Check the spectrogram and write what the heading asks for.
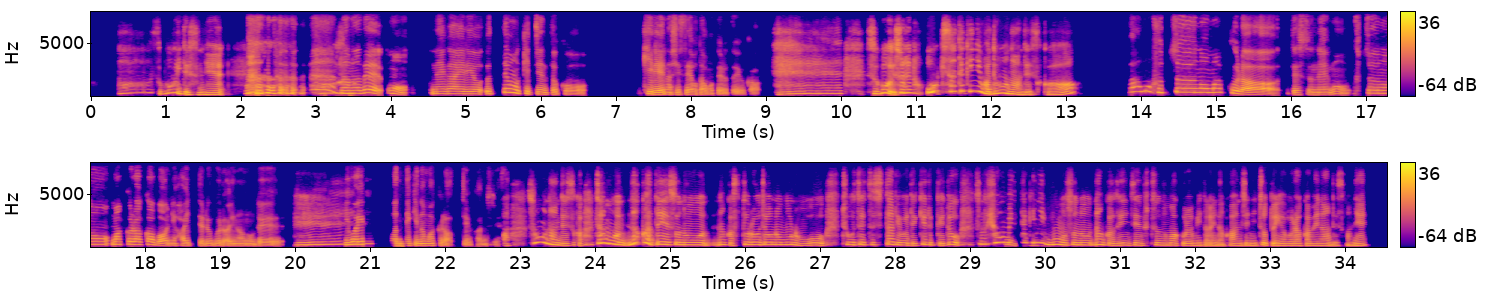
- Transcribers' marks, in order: laugh; other background noise
- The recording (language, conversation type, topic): Japanese, podcast, 睡眠の質を上げるために普段どんな工夫をしていますか？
